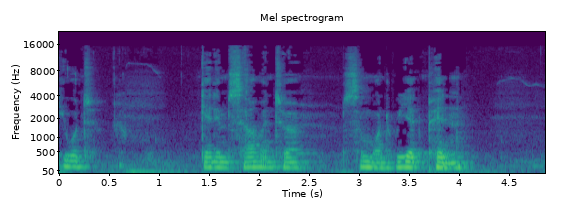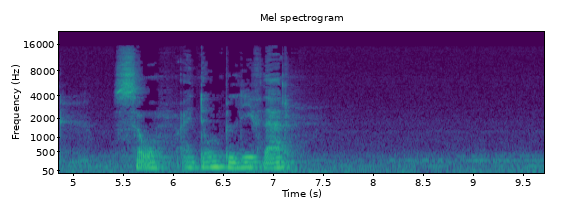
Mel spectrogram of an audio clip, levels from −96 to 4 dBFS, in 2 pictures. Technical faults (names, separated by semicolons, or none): none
